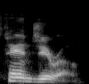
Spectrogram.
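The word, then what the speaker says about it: Tanjiro: man thank you sir and how do I pronounce that name it's tangero it's from it's an anime but tangero okay but it's tangero black truth black truth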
